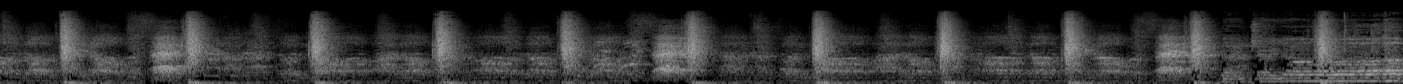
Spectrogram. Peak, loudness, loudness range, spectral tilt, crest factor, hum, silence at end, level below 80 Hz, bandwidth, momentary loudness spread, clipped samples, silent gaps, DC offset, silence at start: -6 dBFS; -25 LUFS; 2 LU; -0.5 dB/octave; 24 dB; none; 0 s; -52 dBFS; 13 kHz; 16 LU; under 0.1%; none; under 0.1%; 0 s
